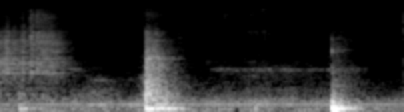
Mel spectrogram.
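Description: Hard printer parts and a cardboard box being handled on a wooden tabletop: a brief rustle at the start, a knock a little before halfway, and a sharp, loud thump near the end.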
